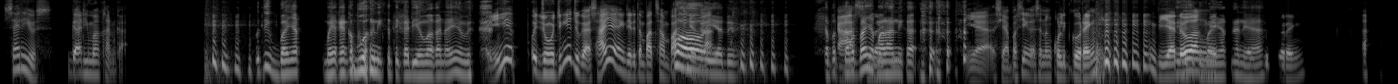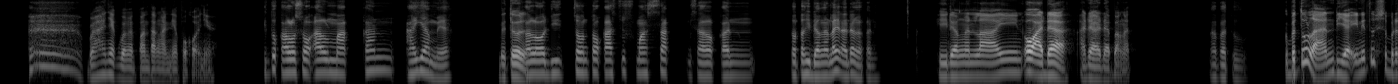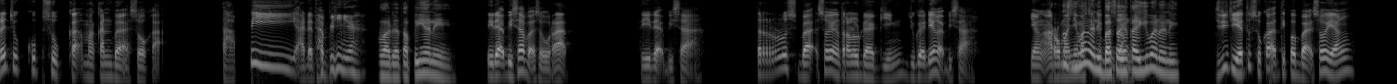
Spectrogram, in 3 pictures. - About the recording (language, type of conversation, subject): Indonesian, podcast, Bagaimana pengalamanmu memasak untuk orang yang punya pantangan makanan?
- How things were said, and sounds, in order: laugh; laughing while speaking: "kebuang nih"; "Iyep" said as "iya"; laugh; laugh; laugh; other background noise; laughing while speaking: "ada tapinya"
